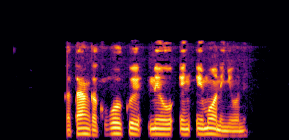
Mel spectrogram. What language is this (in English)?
Kalenjin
